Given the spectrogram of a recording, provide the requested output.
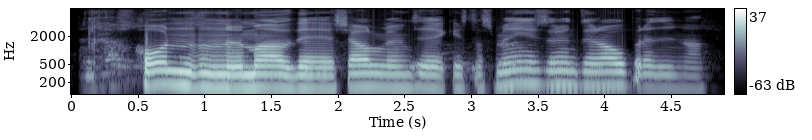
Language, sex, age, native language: Icelandic, male, 15, Icelandic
